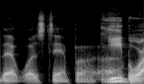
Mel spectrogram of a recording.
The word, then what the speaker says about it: Ybor: said that was tampa ebor i think it's because it's the way it's spelt it's spelled ybor okay ibor city uh and then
